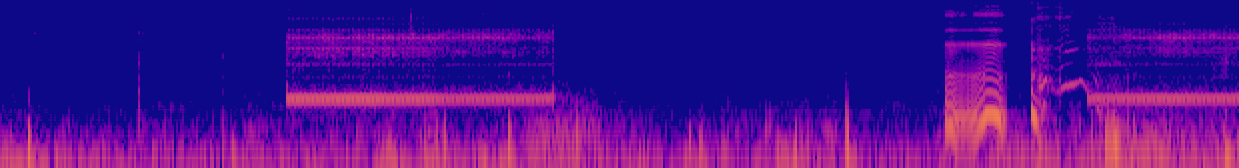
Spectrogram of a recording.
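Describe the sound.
Ringback tone of an outgoing telephone call: a steady buzzing tone of about two seconds, a gap, then the tone beginning again at the end.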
